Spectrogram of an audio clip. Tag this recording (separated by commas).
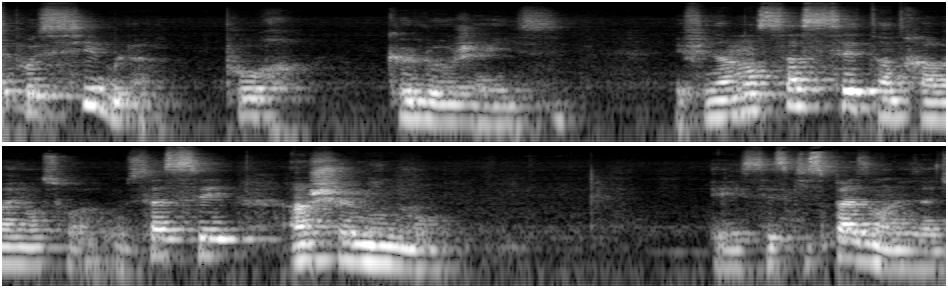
Speech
